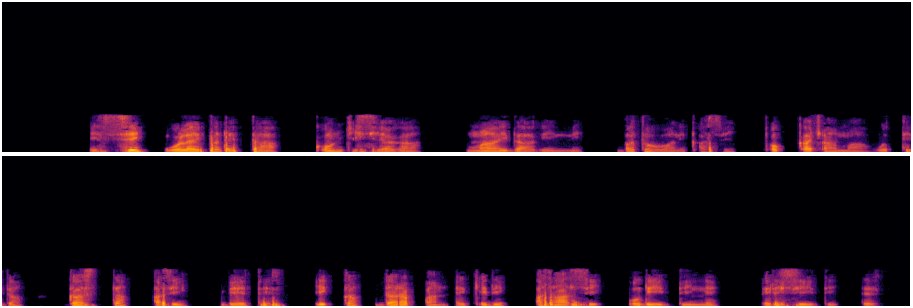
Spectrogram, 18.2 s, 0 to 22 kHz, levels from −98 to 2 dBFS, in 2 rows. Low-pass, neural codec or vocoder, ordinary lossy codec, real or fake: 5.4 kHz; codec, 24 kHz, 6 kbps, HILCodec; MP3, 32 kbps; fake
